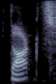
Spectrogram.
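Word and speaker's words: DUKW: as the the duck the duck W you know the Ducks pronounced duck those words those were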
